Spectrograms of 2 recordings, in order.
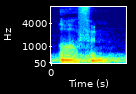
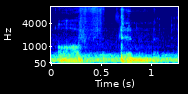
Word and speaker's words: often: Often the tea is silent and often. It's often.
